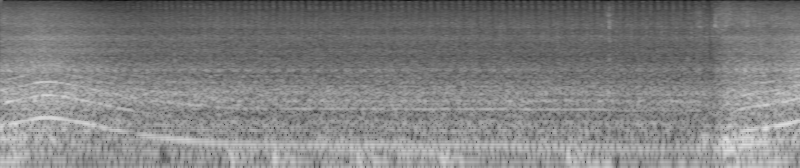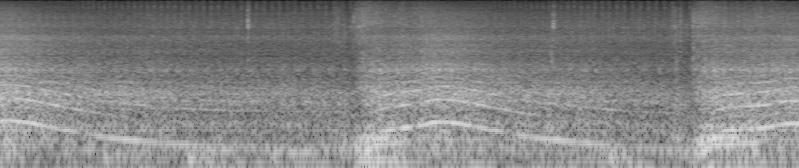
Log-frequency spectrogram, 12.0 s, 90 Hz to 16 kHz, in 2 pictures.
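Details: 1983 Datsun 280ZX Turbo, cold, vacuum gauge around 32-38: revs blipped rise and fall unevenly, ragged popping and sneezing note, bad idle; owner suspects fuel injector, fuel pump or damper, throttle switch or airflow meter; rough cold running.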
